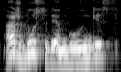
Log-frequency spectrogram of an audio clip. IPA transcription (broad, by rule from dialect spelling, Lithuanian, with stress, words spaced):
ɐʃ ˈbuːsʊ ʋʲiɛŋˈɡuːŋʲɡʲɪs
